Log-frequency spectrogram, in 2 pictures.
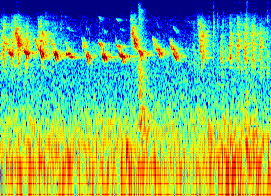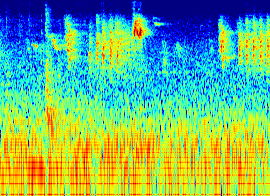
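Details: Birds in a morning forest: a quick series of sharp descending chirps opens, followed by scattered quieter tweets and a lone piercing high note, over soft background hiss.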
